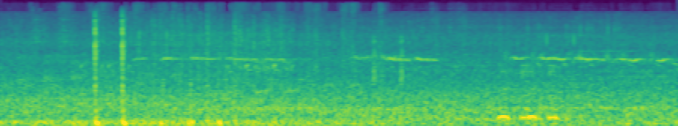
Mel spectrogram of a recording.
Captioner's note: birds chirping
